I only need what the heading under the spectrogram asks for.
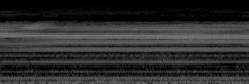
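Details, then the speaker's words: Babyliss FX trimmer, previously loud and not cutting, after fitting new oiled blade: steady even high buzz, no rattle or chatter, super quiet like when new; fixed, normal running. "Reminds me when I first got it. Super duper quiet."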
